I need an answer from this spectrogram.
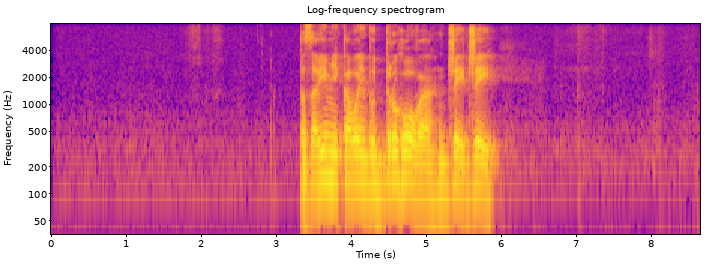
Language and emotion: Russian, angry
